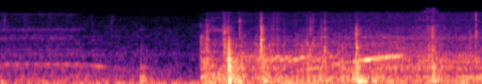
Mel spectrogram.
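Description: Near silence: about a second of dead quiet, then faint scattered clicks and a faint rising sweep.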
